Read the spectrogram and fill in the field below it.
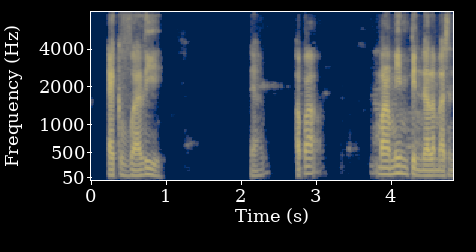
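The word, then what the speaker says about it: ἐκβάλλει: Ada yang bacanya Ekbali, ada yang bacanya Ekvali, tergantung dia pakai pronunciation yang mana ya. Tapi saya pakai pronunciation modern Greek ya, Ekvali.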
